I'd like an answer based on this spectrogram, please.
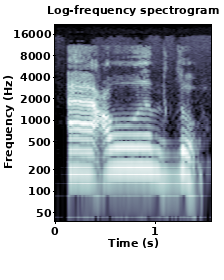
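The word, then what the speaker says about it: أَعُوذُ: huruf Dal ya Ee huruf Dal ini adalah juga ee tipis karena harakatnya adalah dumah maka untuk membacanya adalah dibuka terlebih dahulu baru di dilepas audu audu ditarik senyum terus dilepas audu coba Kak sayidah auudu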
